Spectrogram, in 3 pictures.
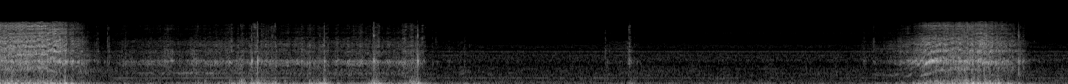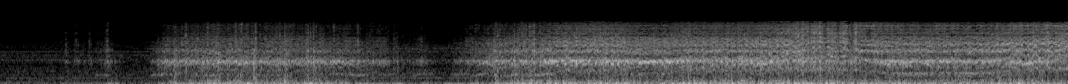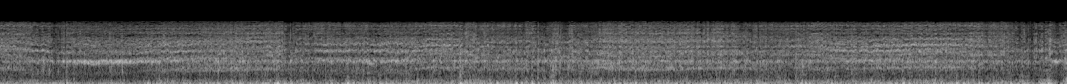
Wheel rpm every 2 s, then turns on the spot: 60, 50, 10, 0, 50, 30, 50, 40, 120, 160, 150, 160, 170, 190, 190, 190.
none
